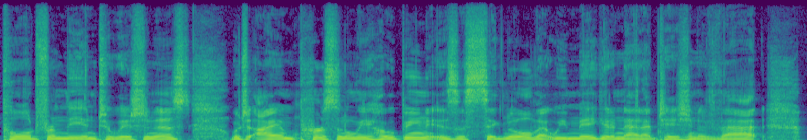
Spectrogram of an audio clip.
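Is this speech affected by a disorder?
No.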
